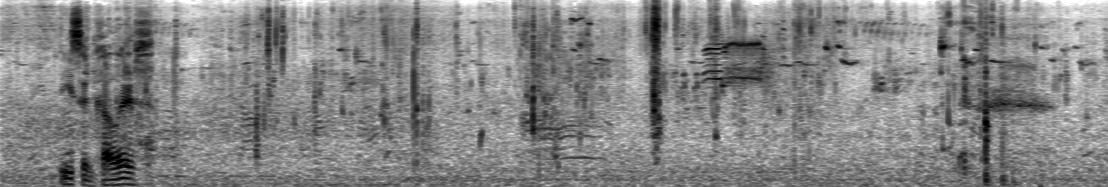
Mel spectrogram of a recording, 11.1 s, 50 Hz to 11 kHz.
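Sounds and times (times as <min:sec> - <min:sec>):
water splashing and sloshing: 0:00.0 - 0:10.5.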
